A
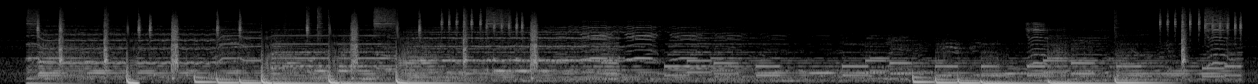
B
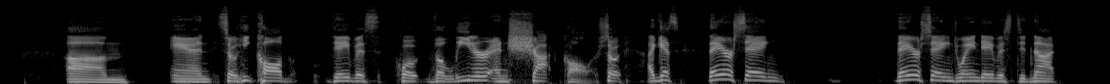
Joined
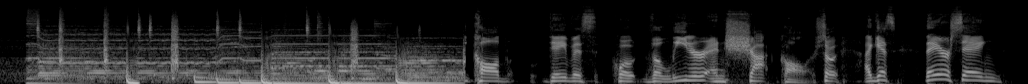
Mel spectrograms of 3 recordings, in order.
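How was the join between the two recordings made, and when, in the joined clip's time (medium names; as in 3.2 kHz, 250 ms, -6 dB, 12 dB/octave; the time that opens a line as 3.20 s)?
A
3.07–4.65 s: low-pass 10 kHz -> 1.2 kHz
4.65 s: go over to B from 2.48 s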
